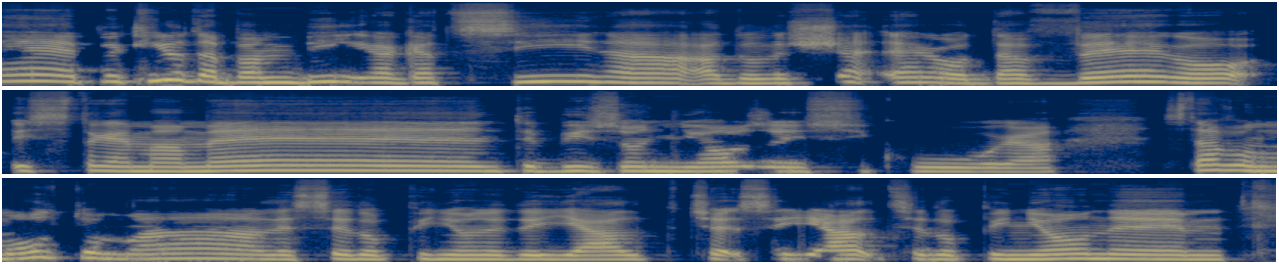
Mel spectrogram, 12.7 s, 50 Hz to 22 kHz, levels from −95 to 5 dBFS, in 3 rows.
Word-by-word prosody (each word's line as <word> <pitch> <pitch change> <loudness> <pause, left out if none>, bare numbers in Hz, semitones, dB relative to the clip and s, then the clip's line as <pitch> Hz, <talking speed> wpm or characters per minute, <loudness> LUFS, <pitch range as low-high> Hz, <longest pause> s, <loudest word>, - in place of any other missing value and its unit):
Eh, 285 -3 +1
perché 270 +2 -2
io 350 - +6
da 270 -4 +2
bambi 235 +2 +2
ragazzina 225 +1 -1
adolesce 200 +5 -3
ero 225 -4 -1
davvero 210 +3 0
estremamente 215 +1 +1
bisognosa 200 0 -1
e - - 0
insicura. 185 -1 -5 0.4
Stavo 240 -1 0
molto 250 +4 +1
male 215 -2 -1
se 195 +3 -2
l'opinione 195 0 0
degli 190 0 +1
alt 190 0 -1
cioè - - -2
se 210 - -5
gli 210 - 0
al 205 0 +2
se 200 - -6
l'opinione, 200 0 +2
210 Hz, 120 wpm, -24 LUFS, 195-230 Hz, 0.4 s, io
